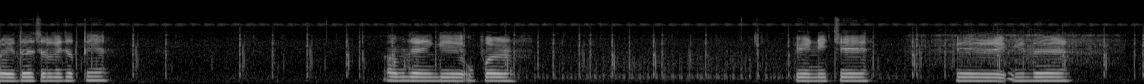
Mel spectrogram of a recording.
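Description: Light footsteps patter steadily on a hard floor.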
